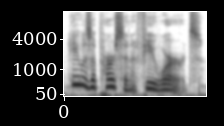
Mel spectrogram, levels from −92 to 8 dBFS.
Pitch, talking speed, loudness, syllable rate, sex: 225 Hz, 220 wpm, -16 LUFS, 4.4 syllables/s, female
